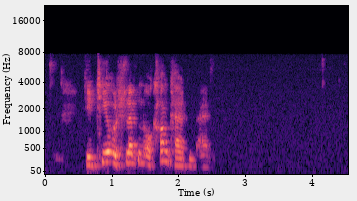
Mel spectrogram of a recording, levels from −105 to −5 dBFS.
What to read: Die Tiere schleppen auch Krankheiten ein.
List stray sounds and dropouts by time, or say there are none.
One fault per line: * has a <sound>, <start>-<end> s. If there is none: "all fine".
all fine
